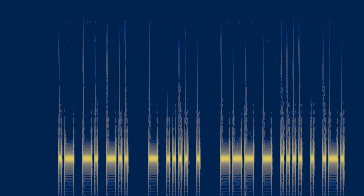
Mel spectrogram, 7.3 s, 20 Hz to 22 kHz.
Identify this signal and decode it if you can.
Morse code, heard as a keyed tone, about 20 wpm, 700 Hz. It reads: AND THE OTHER
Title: Build A Phrase - 3-Word Phrases - 20wpm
